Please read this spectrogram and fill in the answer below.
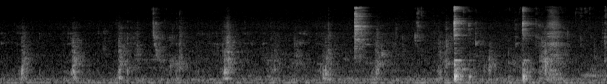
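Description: Metal fork and spoon clinking and scraping against a plate in irregular light clicks, the sharpest two about three and a half and four and a half seconds in.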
